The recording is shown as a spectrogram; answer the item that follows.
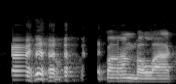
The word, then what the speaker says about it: Fond du Lac: is and he's from fond du lac bob fonda lock wisconsin i think that's where robert windsor was from remember robert windsor from penn state you got to say it correctly yeah uh anyway he's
